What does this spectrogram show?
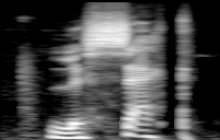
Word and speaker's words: Le Sac: Is it Lesaque? No, SAC, like a cul-de-sac. Le sac.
